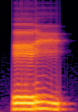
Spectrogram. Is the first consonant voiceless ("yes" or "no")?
no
